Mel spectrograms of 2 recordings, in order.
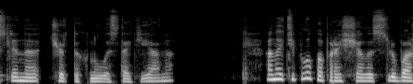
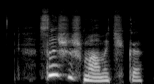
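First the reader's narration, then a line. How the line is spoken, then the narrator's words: Light laughter. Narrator (Russian): легко рассмеялась Маришка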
